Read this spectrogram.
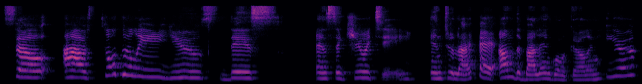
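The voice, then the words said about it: Speaks English with a foreign accent. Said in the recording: “I know I got an accent”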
